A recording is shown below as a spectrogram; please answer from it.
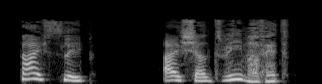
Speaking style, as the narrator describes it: he replied, his voice shaking

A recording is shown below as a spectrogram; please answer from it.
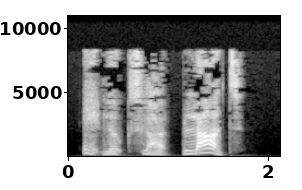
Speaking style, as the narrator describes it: Petru whispered

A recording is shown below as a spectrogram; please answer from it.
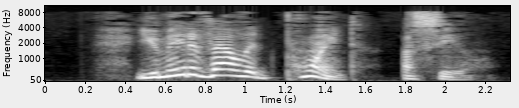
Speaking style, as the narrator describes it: Anna said firmly

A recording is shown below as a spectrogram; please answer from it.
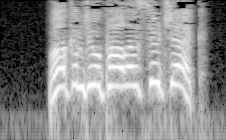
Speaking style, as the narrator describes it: shouted

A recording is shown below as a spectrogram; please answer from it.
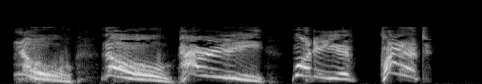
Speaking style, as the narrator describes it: shouted Raoul

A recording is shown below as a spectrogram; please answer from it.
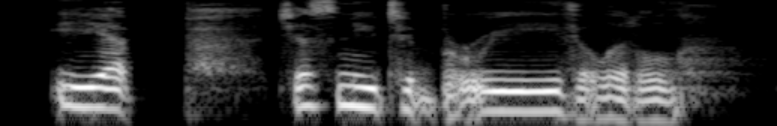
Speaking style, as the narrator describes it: I groaned

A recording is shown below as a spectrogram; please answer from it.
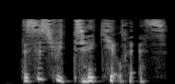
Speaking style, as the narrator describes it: Blair laughs and says

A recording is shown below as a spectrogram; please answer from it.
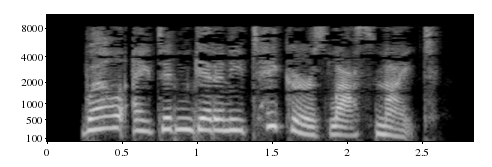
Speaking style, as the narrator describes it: she snapped

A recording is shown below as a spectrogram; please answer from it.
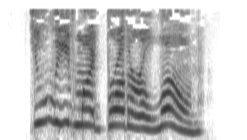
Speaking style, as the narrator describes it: Danny shouted at Winifred

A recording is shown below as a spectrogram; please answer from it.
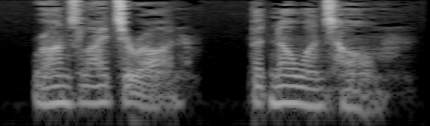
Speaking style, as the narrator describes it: Quietly, the pastor confided to Gary

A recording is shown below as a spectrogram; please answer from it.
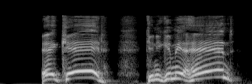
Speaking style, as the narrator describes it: He yelled out

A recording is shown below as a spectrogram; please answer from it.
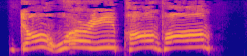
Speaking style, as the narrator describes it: Zuari shouted down to him

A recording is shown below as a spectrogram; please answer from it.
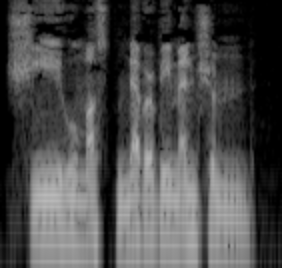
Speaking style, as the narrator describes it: Stefano intoned in a ghostly voice

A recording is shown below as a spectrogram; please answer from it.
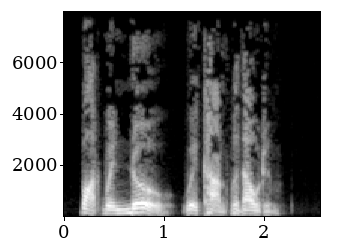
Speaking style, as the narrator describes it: He paused, then said grimly

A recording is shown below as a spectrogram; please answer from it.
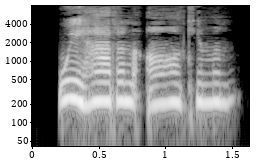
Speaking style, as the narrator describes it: Savoy said calmly

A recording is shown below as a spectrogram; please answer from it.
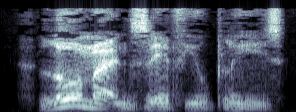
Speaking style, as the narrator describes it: he grunts

